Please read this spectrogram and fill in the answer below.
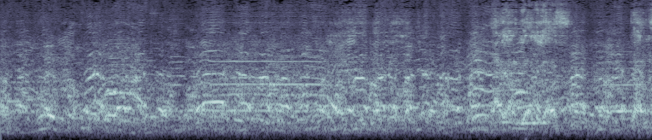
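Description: Many voices praying aloud at once, a congregation in loud simultaneous group prayer, with the overlapping words blurring into a continuous babble.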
